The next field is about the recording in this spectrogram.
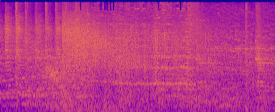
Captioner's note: engine exploding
